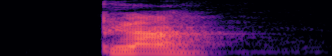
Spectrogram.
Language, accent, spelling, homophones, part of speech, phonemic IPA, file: French, France, plain, plains / plein / pleins, adjective, /plɛ̃/, LL-Q150 (fra)-plain.wav
- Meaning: plane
